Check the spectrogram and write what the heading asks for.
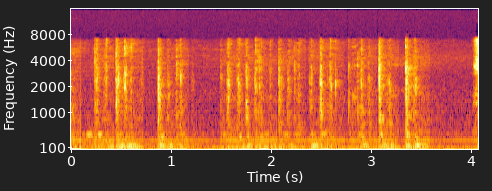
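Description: Computer keyboard being typed on: a quick, irregular run of faint key clicks.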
